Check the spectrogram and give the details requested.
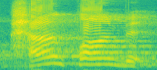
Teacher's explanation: Apakah ba-nya tebal? Tidak, yang tebal hanya huruf ta. Hatab, itu jadi qalqalahnya tetap tipis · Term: qalqalah kubra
